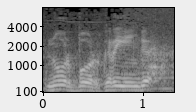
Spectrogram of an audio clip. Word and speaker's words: Nürburgring: fatto imparare che sì, il Nürburgring si dice Nürburgring e Nordschleife, con la, in teoria lui lo dice con l'accento tedesco, ma io non ce l'ho.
